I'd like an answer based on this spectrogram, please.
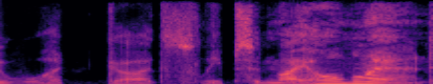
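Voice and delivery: very low, very quiet, hushed muttering. A player's character, after hearing strange words, asks the others, muttering lowly. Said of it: "I mutter lowly".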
